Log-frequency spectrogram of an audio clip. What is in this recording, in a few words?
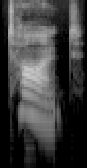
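"taunt", English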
